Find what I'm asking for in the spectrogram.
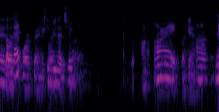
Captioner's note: indistinct chatter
